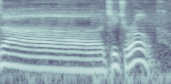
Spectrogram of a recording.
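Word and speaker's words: chicharrón: Well, pig skin is chicharron. Yes, I believe that's how you say it, right? Correct.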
